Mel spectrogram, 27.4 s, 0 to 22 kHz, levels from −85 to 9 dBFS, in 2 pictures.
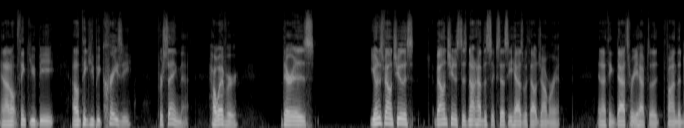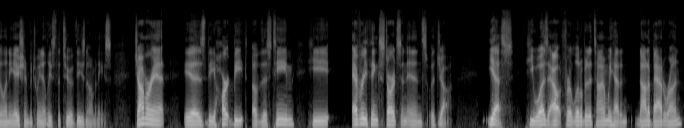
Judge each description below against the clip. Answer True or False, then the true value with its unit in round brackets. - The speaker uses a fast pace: False (180 wpm)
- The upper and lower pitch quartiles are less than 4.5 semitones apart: True (3.3 semitones)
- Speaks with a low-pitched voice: True (120 Hz)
